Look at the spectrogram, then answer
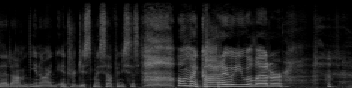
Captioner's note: gasps; chuckle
